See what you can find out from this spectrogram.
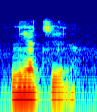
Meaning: negative form of y a-t-il; isn't there? aren't there? (after a modal adverb or jamais) there isn't, there aren't
- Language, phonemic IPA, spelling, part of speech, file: French, /n‿ja.t‿il/, n'y a-t-il, verb, Fr-n'y a-t-il.oga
